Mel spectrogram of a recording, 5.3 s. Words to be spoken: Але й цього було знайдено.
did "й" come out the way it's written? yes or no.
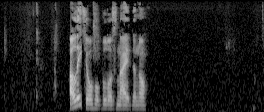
no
